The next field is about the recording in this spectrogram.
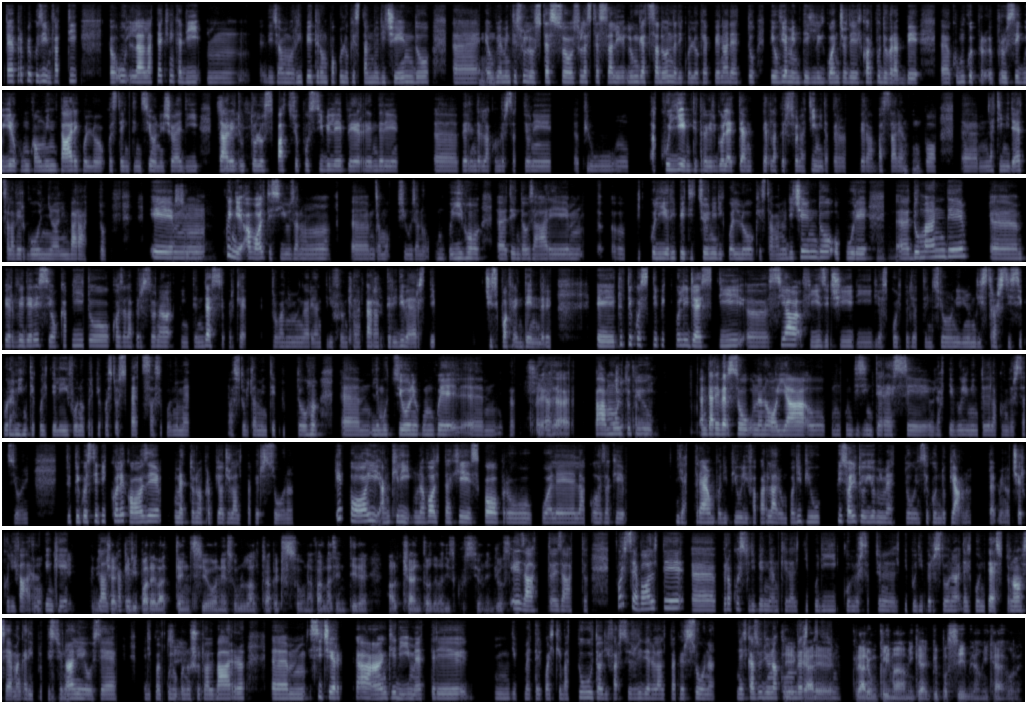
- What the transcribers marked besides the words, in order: "linguaggio" said as "linguangio"; "diciamo" said as "iciamo"; "comunque" said as "unque"; laughing while speaking: "io"; laughing while speaking: "sicuramente"; chuckle; unintelligible speech; "proprio" said as "propio"; "attrae" said as "attre"; "cioè" said as "ceh"; "centro" said as "cento"
- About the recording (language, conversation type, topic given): Italian, podcast, Cosa fai per mantenere una conversazione interessante?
